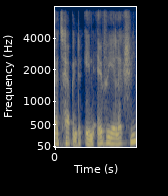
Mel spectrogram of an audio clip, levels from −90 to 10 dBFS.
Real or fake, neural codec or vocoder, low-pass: fake; codec, 16 kHz, 2 kbps, X-Codec, HuBERT features, trained on general audio; 7.2 kHz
